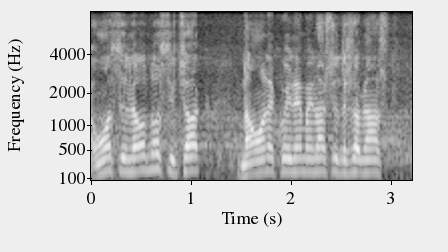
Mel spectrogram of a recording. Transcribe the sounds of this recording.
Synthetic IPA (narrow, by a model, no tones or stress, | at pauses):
oːnseneod̪nosit͡ʃak | nao̞ne̞ko̞jineːmajunaʃed̪r̩ʒaʋʎʲanst̪vo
